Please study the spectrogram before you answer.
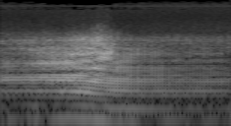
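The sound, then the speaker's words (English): A Norton motorcycle passes through the start of a road race, its engine giving a loud buzzing roar that swells to a peak and then eases off in a single pass. “Riding a Norton, went through the start”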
